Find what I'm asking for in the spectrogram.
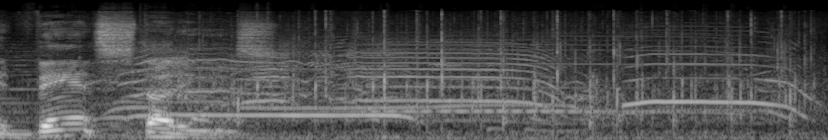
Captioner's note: applause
